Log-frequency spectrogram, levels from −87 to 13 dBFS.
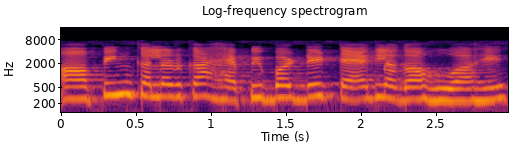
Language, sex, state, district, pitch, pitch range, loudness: Hindi, female, Bihar, Saharsa, 270 Hz, 250-295 Hz, -13 LUFS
